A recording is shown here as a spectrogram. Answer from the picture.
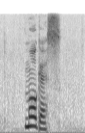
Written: Morguss

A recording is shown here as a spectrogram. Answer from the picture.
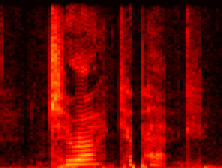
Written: tura kepek

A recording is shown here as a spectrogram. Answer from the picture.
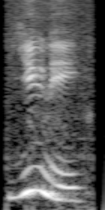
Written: uni

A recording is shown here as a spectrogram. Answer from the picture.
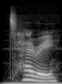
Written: Pterii

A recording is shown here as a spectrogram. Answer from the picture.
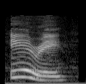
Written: eyrie

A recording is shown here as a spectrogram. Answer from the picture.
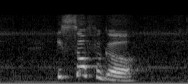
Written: esophagor

